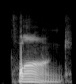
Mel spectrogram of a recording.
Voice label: "clonk", American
